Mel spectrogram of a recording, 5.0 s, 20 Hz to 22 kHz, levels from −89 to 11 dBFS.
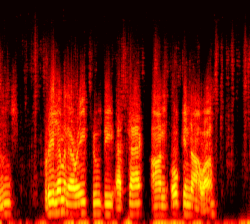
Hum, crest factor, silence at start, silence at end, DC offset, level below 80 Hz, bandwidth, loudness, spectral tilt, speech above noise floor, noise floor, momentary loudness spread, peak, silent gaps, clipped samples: none; 16 dB; 0 s; 0 s; under 0.1%; -44 dBFS; 11.5 kHz; -18 LUFS; -4.5 dB/octave; 31 dB; -49 dBFS; 8 LU; -4 dBFS; none; under 0.1%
